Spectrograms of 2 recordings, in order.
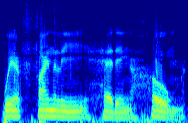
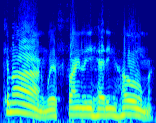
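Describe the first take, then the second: First: Slow, word-by-word teacher repeat; répétition lente. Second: Haut et fort, en s'exclamant; réplique enjouée. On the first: Shown as a demonstration. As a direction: spell the sentence out slowly for learners. Répète la phrase lentement pour élèves. (répétition lente et posée pour les élèves) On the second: Acted. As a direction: rejouer avec entrain la réplique du personnage. Rejoue la réplique de Manny. (exclamation enjouée, voix haute et forte)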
